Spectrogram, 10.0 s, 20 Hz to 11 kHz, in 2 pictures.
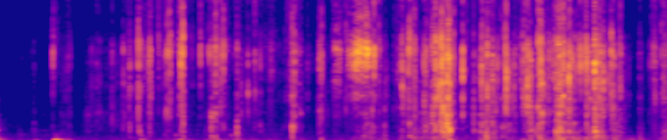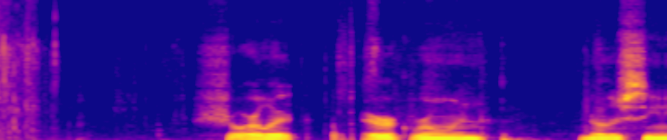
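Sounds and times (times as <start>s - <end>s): wrapper tearing and crinkling: 0.5s - 5.5s.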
